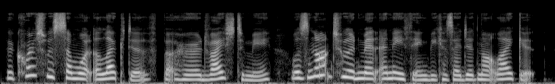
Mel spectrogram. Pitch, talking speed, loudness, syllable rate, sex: 255 Hz, 225 wpm, -17 LUFS, 6.7 syllables/s, female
